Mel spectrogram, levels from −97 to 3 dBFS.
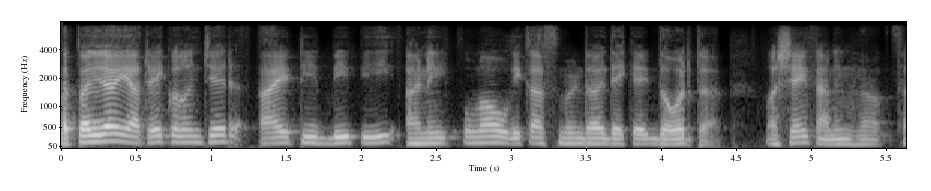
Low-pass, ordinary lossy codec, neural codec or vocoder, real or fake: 7.2 kHz; none; codec, 16 kHz, 0.5 kbps, X-Codec, HuBERT features, trained on balanced general audio; fake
